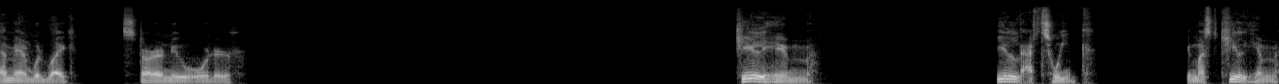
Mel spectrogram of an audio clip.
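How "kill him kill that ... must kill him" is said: put-on Russian accent. Performing a short bit before naming it, imitated Russian accent. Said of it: "That's my Russian accent".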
